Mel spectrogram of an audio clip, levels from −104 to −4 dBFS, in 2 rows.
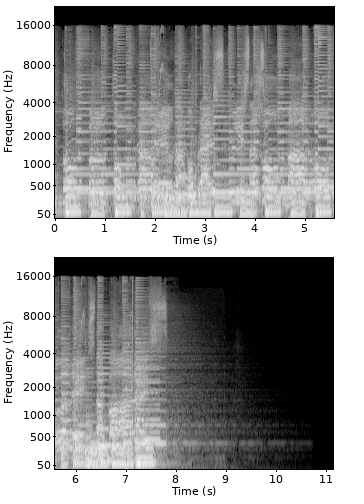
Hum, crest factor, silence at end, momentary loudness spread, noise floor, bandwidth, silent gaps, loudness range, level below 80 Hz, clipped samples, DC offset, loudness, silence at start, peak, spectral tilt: none; 16 dB; 3.3 s; 4 LU; -84 dBFS; 16.5 kHz; none; 5 LU; -22 dBFS; under 0.1%; under 0.1%; -16 LUFS; 0 s; 0 dBFS; -5 dB/octave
